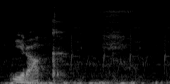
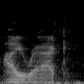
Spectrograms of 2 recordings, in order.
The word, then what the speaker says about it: Iraq: in Iraq, or Iraq, I guess is how you're supposed to say it. Iraq. That's the correct pronunciation, not Iraq.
